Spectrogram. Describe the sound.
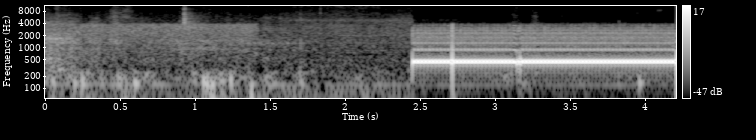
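A phone line tone on an outgoing call: after low, faint rustling background noise, a loud, steady electronic tone begins partway through and holds unbroken to the end.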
